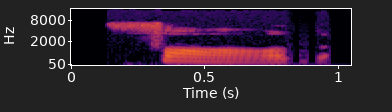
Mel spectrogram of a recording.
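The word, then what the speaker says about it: صاد: letter sheen, there is sad. See, sad is a big seen. Sa, saw. Okay? Sad is a big seen. When you pronounce seen deeply, you will get saw. When you pronounce sa deeply, you will get saw.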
